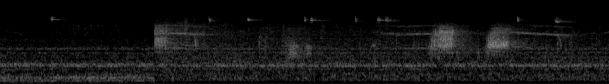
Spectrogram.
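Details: Male grey bunting giving its ground call, said to resemble a black-faced bunting's, recorded 2 January 2022. Short, sharp high notes come singly and in pairs, strongest near the end, with faint chirps from other birds and a steady hum.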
